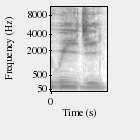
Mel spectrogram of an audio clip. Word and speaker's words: Ouija: Squeegee Ouija rhymes with Luigi.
